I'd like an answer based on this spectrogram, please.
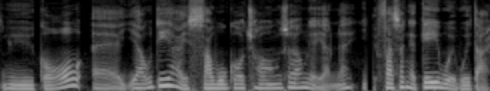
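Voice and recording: The pace is moderate. The intonation is lively. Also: woman, low pitch for a woman.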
